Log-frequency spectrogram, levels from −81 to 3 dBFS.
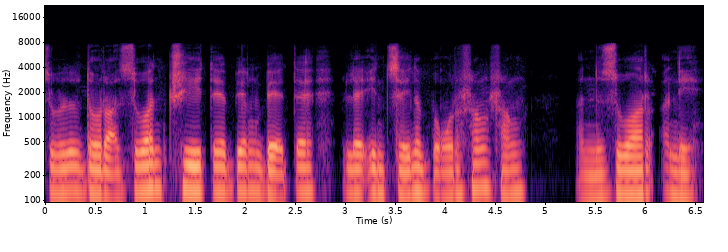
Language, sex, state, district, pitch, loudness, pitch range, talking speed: Mizo, male, Mizoram, Aizawl, 120 Hz, -19 LUFS, 110-125 Hz, 135 wpm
